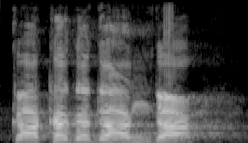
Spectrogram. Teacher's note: ये का वर्ग आपका कंठ से बोला जाता है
